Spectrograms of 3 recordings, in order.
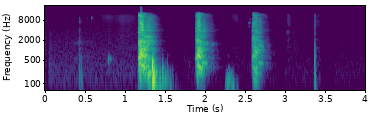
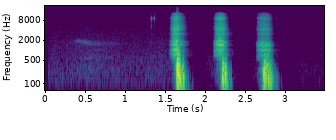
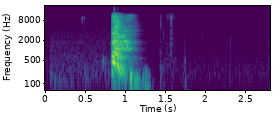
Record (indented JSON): {
  "three_cough_length": "4.0 s",
  "three_cough_amplitude": 32768,
  "three_cough_signal_mean_std_ratio": 0.22,
  "exhalation_length": "3.5 s",
  "exhalation_amplitude": 32768,
  "exhalation_signal_mean_std_ratio": 0.22,
  "cough_length": "2.8 s",
  "cough_amplitude": 30341,
  "cough_signal_mean_std_ratio": 0.2,
  "survey_phase": "beta (2021-08-13 to 2022-03-07)",
  "age": "18-44",
  "gender": "Female",
  "wearing_mask": "No",
  "symptom_cough_any": true,
  "symptom_runny_or_blocked_nose": true,
  "symptom_sore_throat": true,
  "symptom_fever_high_temperature": true,
  "symptom_other": true,
  "symptom_onset": "3 days",
  "smoker_status": "Never smoked",
  "respiratory_condition_asthma": false,
  "respiratory_condition_other": false,
  "recruitment_source": "Test and Trace",
  "submission_delay": "2 days",
  "covid_test_result": "Positive",
  "covid_test_method": "ePCR"
}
